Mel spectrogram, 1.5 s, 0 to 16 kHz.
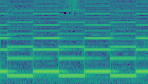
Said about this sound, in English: An alarm goes off above you that kind of startles both of you, and a red light begins to spin, and you hear, incoming aircraft, 6 o'clock.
